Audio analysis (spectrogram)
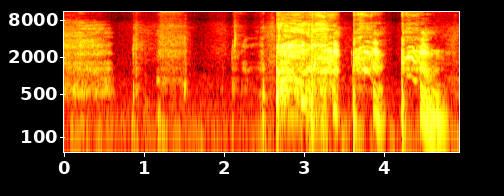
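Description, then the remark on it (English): A man coughs repeatedly in harsh, raspy bursts after smoking a blunt, with short throat-clearing rasps and breaths between the fits. “I'm coughing because of the chronic, by the way.”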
